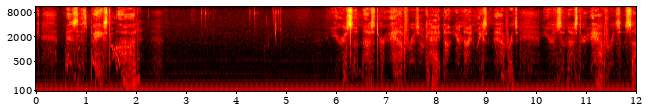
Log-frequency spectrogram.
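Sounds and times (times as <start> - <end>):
low electrical hum: 0.0 - 12.0
man talking: 0.6 - 2.2, 5.9 - 12.0
faint clicks: 3.1 - 3.6, 4.2 - 5.0.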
